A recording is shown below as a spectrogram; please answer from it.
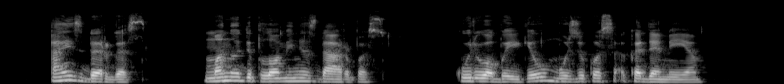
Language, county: Lithuanian, Vilnius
